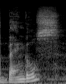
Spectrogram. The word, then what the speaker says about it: Bengals: It is the Bengals. Bengals. Bengals. B-E-N-G-A-L-S. If you say Bengals, you're wrong. Oh, snap.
